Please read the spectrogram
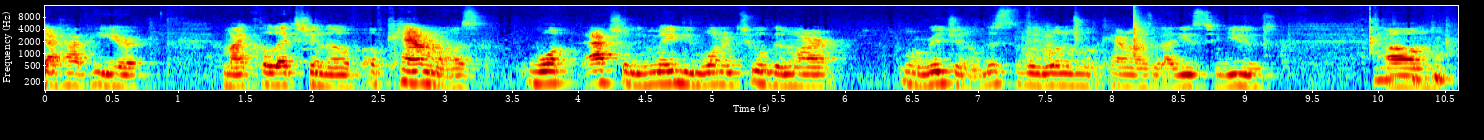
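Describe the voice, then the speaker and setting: A middle-aged woman from Puerto Rico, a photographer answering interview questions in a thoughtful, halting way with many restarts. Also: deep voice, a bit bright, a little hiss or hum. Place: indoor room with her camera collection. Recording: roomy sound, mic at a distance.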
